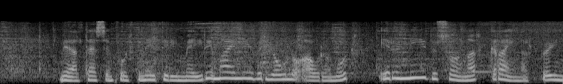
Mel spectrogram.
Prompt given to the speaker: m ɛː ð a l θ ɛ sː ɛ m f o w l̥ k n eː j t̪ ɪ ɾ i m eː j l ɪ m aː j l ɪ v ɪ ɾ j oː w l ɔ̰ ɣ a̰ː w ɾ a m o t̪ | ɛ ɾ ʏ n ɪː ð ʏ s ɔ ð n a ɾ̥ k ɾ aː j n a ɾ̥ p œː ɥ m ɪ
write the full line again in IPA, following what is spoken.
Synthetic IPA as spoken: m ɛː ð a l θ ɛ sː ɛ m f o w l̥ k n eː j t̪ ɪ ɾ i m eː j ɾ ɪ m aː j l ɪ v ɪ ɾ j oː w l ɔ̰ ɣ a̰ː w ɾ a m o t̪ | ɛ ɾ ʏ n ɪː ð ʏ s ɔ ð n a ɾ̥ k ɾ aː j n a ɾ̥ p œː ɥ n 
